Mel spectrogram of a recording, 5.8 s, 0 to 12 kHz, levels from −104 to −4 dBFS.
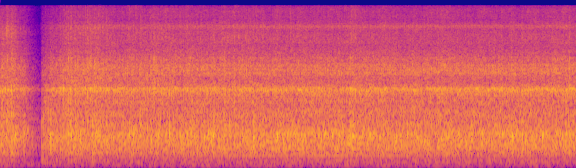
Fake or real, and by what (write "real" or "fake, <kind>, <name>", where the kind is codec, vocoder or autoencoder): real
